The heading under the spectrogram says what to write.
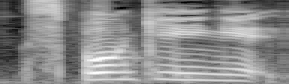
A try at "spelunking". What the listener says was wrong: I would just like to clarify, it's pronounced spelunking, not splunking.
